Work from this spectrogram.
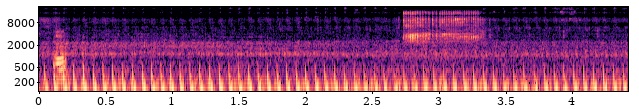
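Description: A motorcycle engine pulses in a fast, even rhythm, heard close and loud while riding, with a brief higher-pitched rattle partway through.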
